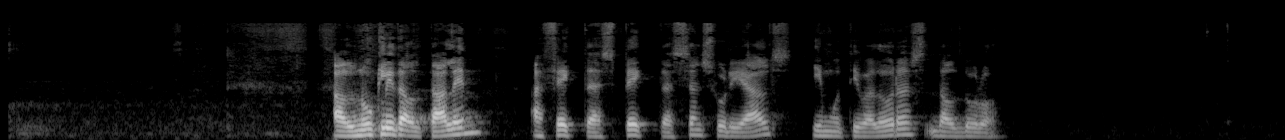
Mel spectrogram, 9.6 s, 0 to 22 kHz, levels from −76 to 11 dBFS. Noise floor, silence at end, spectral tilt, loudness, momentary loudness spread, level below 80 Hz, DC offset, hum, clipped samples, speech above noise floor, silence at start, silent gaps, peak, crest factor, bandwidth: -73 dBFS; 2.2 s; -6.5 dB/octave; -17 LUFS; 16 LU; -60 dBFS; under 0.1%; none; under 0.1%; 57 dB; 2.5 s; none; 0 dBFS; 20 dB; 11.5 kHz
